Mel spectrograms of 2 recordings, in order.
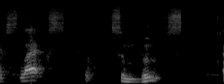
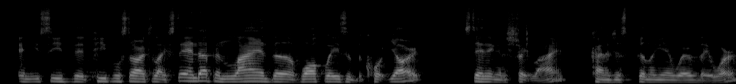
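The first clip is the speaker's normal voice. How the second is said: normal talking voice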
